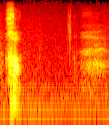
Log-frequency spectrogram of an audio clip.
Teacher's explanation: اور اس میں بھی جو ہے آواز ہوا اور زور کی آواز ہے خا۔ خا بھی حلق کے اوپر کے حصے سے ادا ہوتا ہے جہاں سے غین ادا ہوتا ہے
